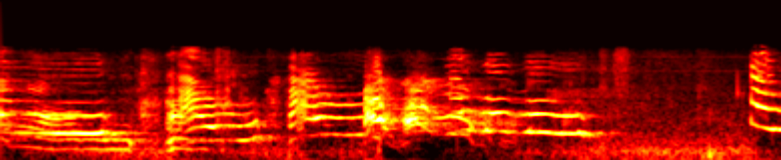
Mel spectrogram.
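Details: A female Vizsla puppy finding her voice and responding to her owner with warbling, yelping whines that rise and fall. A lower, voice-like sound opens the passage, and the puppy ends with a sharp rising whine.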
